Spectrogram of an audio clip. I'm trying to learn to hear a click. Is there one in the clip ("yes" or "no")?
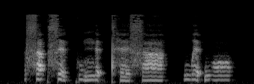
no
